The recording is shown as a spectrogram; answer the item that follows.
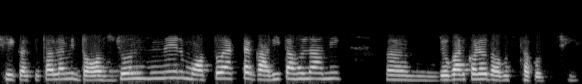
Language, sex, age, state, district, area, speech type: Bengali, female, 18-30, West Bengal, Purulia, urban, conversation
